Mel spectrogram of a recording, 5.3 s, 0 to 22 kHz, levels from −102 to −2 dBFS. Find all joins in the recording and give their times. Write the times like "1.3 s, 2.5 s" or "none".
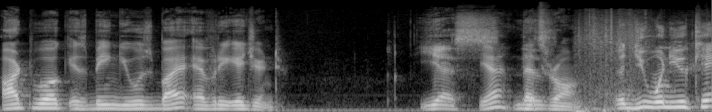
4.4 s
